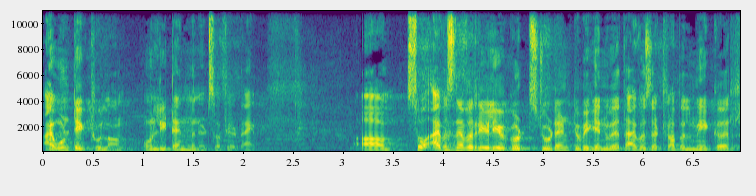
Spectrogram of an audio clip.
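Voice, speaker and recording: A man talks at a fairly quick pace in an ordinary speaking voice, medium in pitch, with lively intonation. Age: 30s. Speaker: media company founder, guest speaker. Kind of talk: keynote speech with storytelling. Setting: conference stage with audience. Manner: casual, conversational with fillers.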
